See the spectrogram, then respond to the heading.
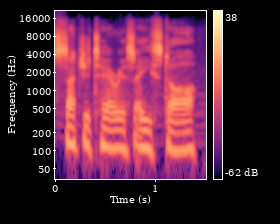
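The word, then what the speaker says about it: Sagittarius A*: The Milky Way's central black hole called Sagittarius A, pronounced Sagittarius A star, has a mass of about 4 million suns.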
